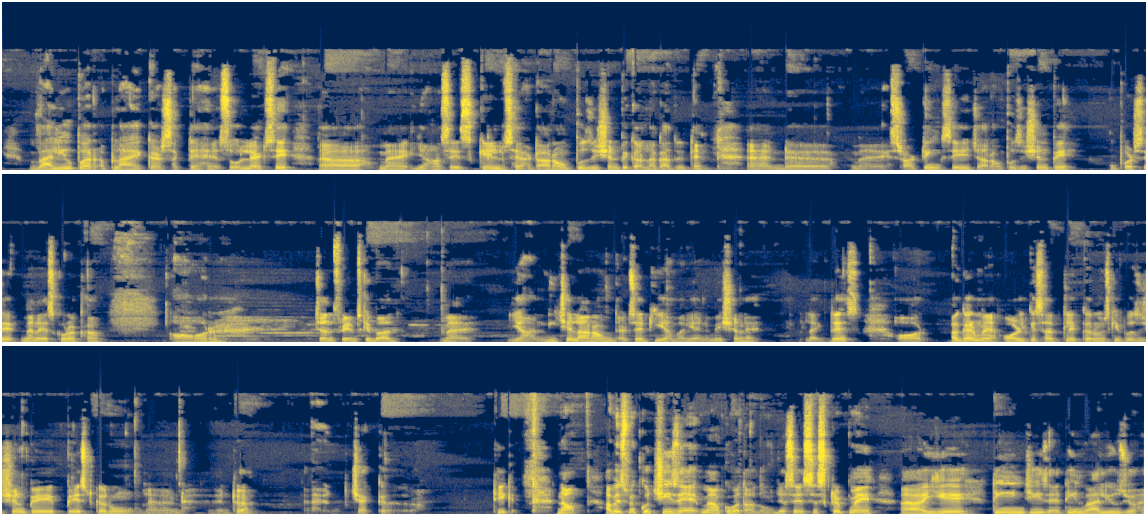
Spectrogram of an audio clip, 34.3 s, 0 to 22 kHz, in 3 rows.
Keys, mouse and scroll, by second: 1.8 click, 7.8-17.6 drag, 17.6 click, 18.4 space, 21.5 alt+click, 23.2 ctrl+v, 28.8 space, 29.9 alt+Tab, 31.0-34.3 drag.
